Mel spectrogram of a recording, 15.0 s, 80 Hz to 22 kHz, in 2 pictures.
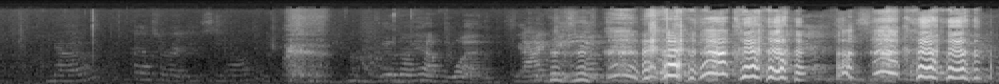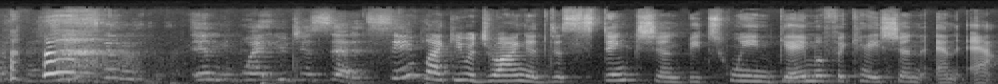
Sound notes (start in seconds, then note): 4.1 laughter; 4.1 chuckles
